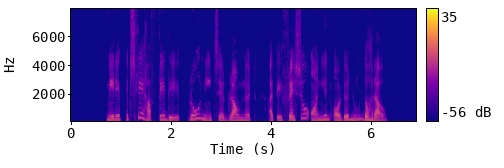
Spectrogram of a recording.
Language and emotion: Punjabi, neutral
